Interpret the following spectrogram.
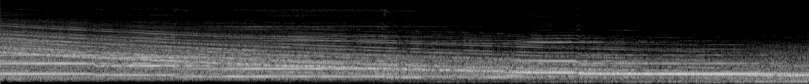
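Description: Dark psytrance electronic music without drums: a synth tone with many overtones slides slowly down in pitch across the whole stretch, over a held synth line that steps down between notes. The track is near its end.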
